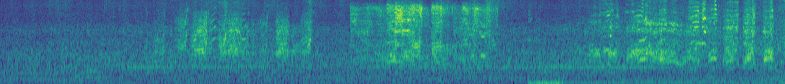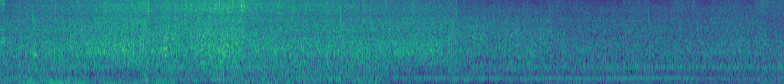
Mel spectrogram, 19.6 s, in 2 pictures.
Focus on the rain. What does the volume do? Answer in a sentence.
The volume of the rain goes up, then down.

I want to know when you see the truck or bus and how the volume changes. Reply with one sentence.
The truck or bus can be heard from 0.0 to 19.5 s, at a steady volume.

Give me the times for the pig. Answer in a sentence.
You can't hear the pig here.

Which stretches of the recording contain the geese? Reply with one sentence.
You can hear the geese from 1.8 to 12.1 s.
